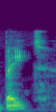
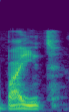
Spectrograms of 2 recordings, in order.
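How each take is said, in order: First: The word has the lowered one-syllable vowel, beit. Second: The word has the fuller two-syllable vowel, bayit. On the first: The word is tied to the next word. "to Bait" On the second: The word stands on its own. "the vowel sound goes down from Bait"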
